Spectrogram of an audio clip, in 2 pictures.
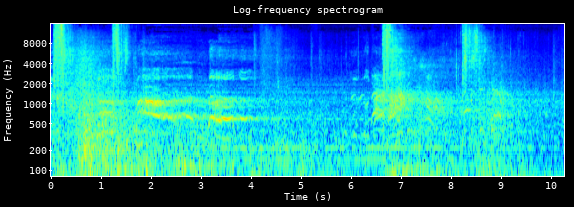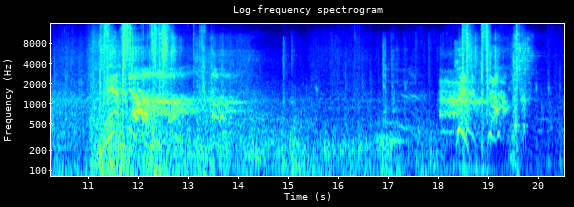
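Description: Swords clash and ring in a fight.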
